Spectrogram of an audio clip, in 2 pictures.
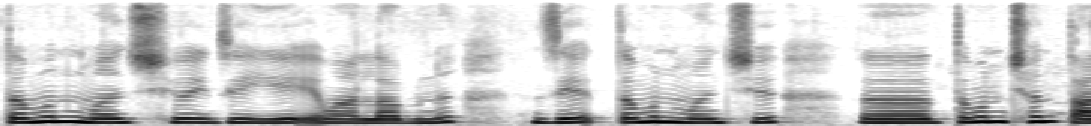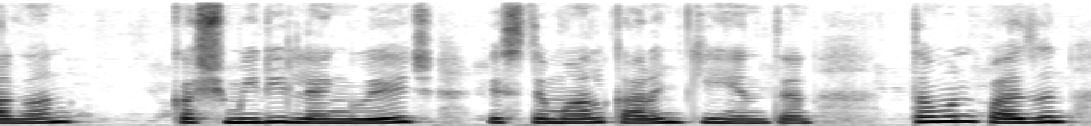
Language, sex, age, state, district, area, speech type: Kashmiri, female, 18-30, Jammu and Kashmir, Bandipora, rural, spontaneous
